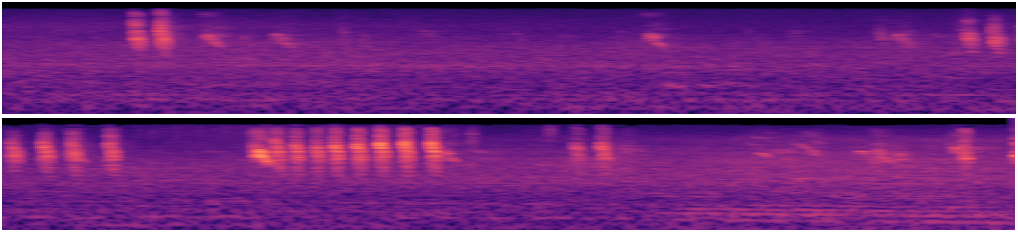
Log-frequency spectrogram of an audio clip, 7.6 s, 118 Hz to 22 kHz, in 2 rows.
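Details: Sparrows, parent birds and chicks, 19 May 2018: after a quiet stretch with a few chirps, a quick burst of about ten loud high chirps, then softer scattered notes.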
